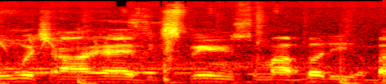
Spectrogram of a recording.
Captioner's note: birds Chirping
